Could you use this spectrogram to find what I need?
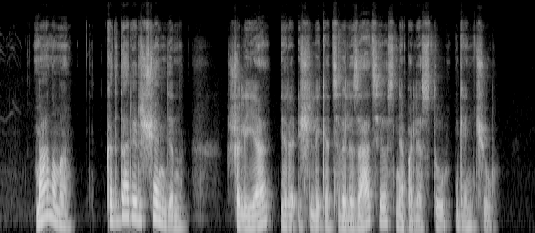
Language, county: Lithuanian, Kaunas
